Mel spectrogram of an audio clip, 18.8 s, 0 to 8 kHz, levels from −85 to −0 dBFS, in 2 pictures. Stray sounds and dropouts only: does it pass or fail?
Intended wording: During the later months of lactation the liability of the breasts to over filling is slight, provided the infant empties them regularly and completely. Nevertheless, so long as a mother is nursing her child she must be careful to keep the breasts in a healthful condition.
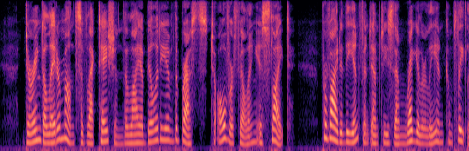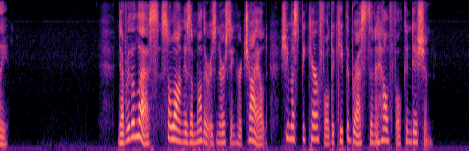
pass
